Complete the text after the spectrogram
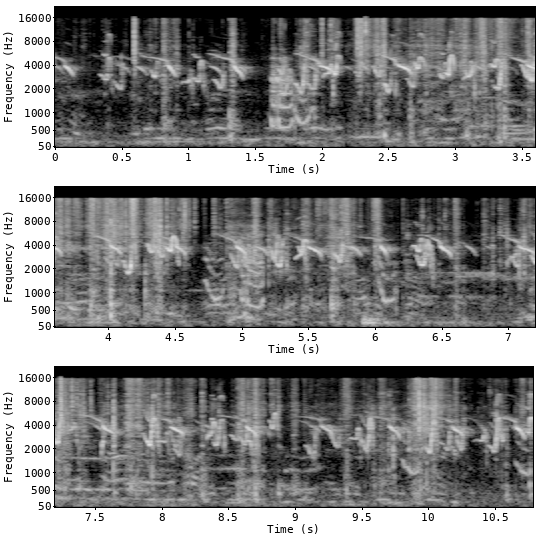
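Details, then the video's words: Partridge babies being fed keep up a steady stream of shrill, sharply dropping peeps, many birds calling at once, mixed with brief clicks and faint lower chatter. "yellow partridge bird chicks,partridge baby feeding"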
